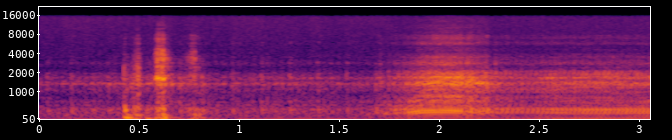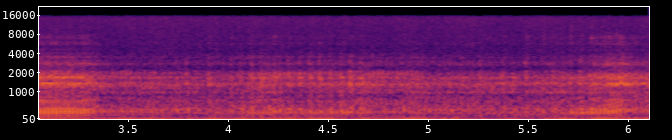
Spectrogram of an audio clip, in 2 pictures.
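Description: Enduro dirt bike engine revving up and back down about two seconds in, then running at a low steady note as the bike rolls slowly over gravel. A few sharp knocks come in under a second in.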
